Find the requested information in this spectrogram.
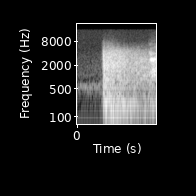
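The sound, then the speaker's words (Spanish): A single shotgun shot during a bird hunt in a dubbed 1945 film: quiet at first, then a sudden loud blast whose rough, broad roar carries on undiminished to the end. “¡Santo cielo! He cazado un ojeador. Hay que ser imbécil para ponerse delante de las escopetas. ¡Dejad de disparar!”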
